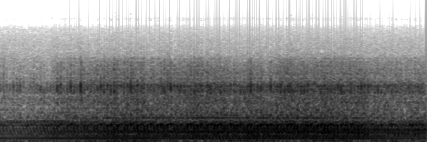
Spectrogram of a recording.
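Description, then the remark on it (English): A heavy motor truck, a milk truck, roars along a lonely, dark highway at night, its deep, rumbling engine drone swelling slightly in the first moment and then holding loud and constant with no voices. “Over it, roaring through the night, comes a motor truck.”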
